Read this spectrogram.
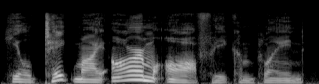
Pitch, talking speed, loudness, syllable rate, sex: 120 Hz, 130 wpm, -20 LUFS, 3.2 syllables/s, male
